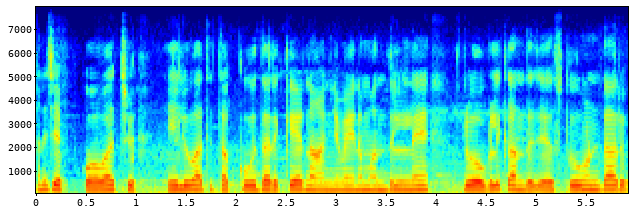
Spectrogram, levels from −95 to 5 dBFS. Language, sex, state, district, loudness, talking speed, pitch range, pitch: Telugu, female, Andhra Pradesh, Chittoor, -15 LUFS, 110 wpm, 185-195 Hz, 195 Hz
